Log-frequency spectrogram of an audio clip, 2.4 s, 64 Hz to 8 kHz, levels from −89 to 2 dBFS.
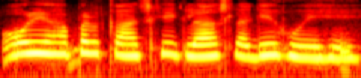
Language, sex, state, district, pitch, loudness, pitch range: Hindi, female, Madhya Pradesh, Bhopal, 265 Hz, -14 LUFS, 250-290 Hz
